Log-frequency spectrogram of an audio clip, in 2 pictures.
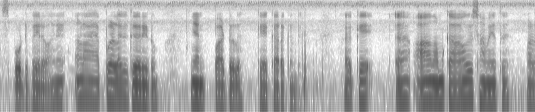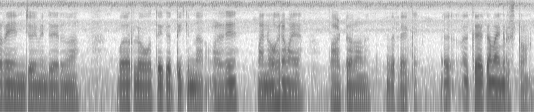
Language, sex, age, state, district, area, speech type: Malayalam, male, 18-30, Kerala, Palakkad, urban, spontaneous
